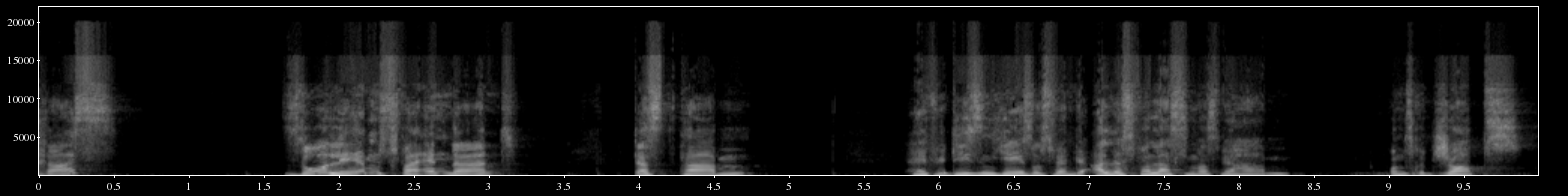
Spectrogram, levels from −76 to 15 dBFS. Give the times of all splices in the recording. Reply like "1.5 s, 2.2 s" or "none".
4.3 s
